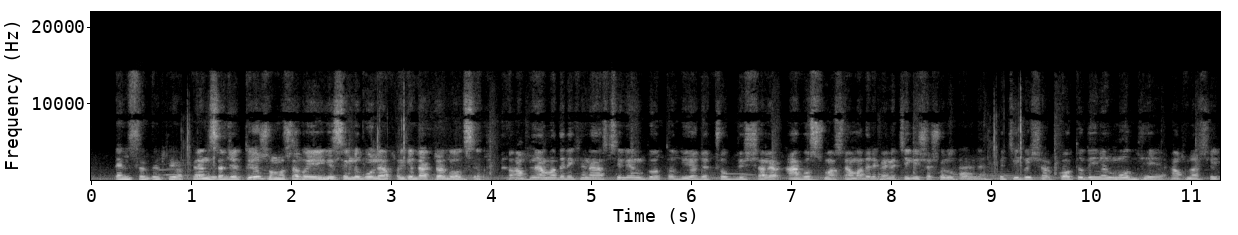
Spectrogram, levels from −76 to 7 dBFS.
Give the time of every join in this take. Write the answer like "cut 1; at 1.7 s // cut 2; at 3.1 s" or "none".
cut 1; at 4.1 s // cut 2; at 9.0 s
